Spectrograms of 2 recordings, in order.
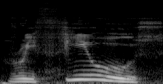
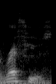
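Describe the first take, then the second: First: The stress is on the second syllable. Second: The stress is on the first syllable. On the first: It is the verb meaning to decline something. "Refuse significa rehusar algo" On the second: It is the noun meaning garbage. "estoy diciendo eso es basura"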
